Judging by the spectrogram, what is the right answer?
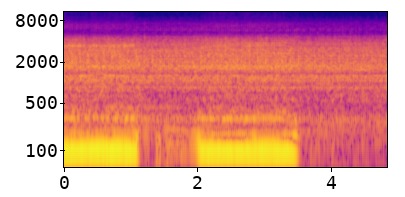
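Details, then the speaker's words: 2017 Toyota Avanza Grand New whose engine oil looked clear like cooking oil, started to check oil circulation; steady, even low hum at smooth idle, no ticking or knocking: normal idle. "Kita coba starter. Kita cek sirkulasi oli. Masih bagus atau tidak. Kita hidupkan cahaya pengisi guys. Oh bagus ini, bagus."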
